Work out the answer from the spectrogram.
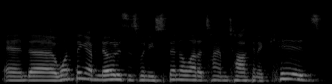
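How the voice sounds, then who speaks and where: Woman, late 20s, low voice, dry self-mocking stand-up delivery, lots of ums. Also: fast talker. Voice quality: deep voice for a woman. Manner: deadpan, self-deprecating, with many ums. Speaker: stand-up comedian. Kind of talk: stand-up set. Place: comedy club stage.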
